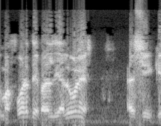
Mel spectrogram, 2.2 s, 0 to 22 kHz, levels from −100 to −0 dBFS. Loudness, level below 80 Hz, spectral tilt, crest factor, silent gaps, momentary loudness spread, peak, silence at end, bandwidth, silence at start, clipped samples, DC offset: -7 LUFS; -48 dBFS; 0.5 dB/octave; 8 dB; none; 7 LU; 0 dBFS; 0 s; over 20 kHz; 0 s; 2%; under 0.1%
